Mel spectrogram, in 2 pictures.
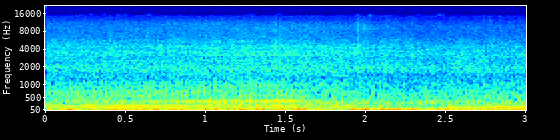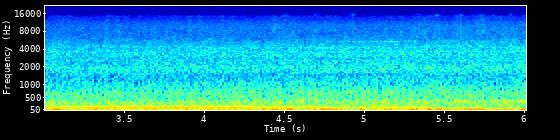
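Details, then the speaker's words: Jeep with manual transmission driven under load to higher rpm after belt and pulley cleaning fixed a high-pitched squeal above 2000–3000 rpm; even engine hum climbing and settling, no squeal; normal belt drive after fix. "It runs better than it did before, as in I don't hear a squeal when I get to a higher RPM."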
